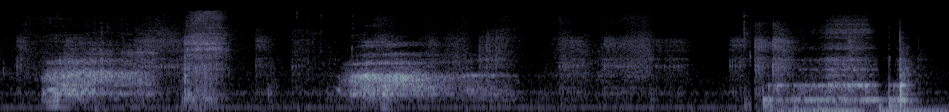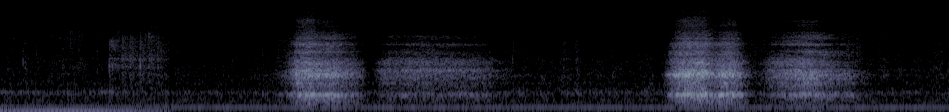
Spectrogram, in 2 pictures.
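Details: Sneezes into a handkerchief: about five muffled sneezes, each a short breath in followed by a damped burst; sneezing.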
